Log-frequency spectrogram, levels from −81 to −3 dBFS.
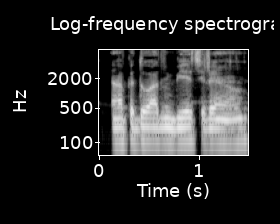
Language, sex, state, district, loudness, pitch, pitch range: Hindi, male, Bihar, Supaul, -15 LUFS, 105 Hz, 100-105 Hz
